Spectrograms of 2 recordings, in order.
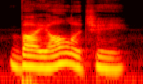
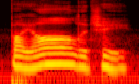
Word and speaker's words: biology: Biology registration. Where do you hear the stress in those words? You have to listen carefully. Geography, biology, registration. The answer is the syllable before the suffix is stressed. biology, geography, registration.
